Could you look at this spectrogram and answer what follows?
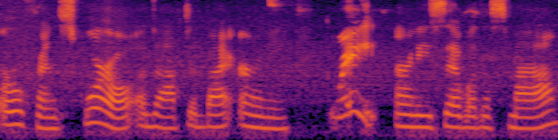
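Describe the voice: Plain reading aloud with ordinary variation in pitch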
